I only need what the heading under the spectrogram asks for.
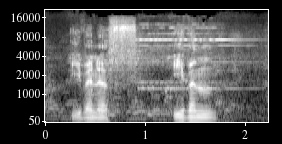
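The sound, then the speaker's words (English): A phone ringtone sounds in two separate buzzing, tonal bursts with a short gap between them. Both bursts are of moderate loudness and stand alone. “my bat phone is going off.”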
